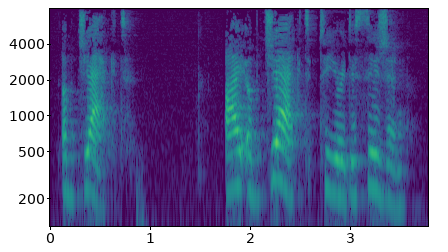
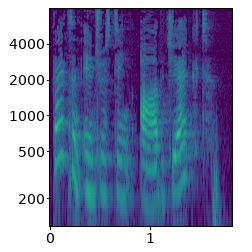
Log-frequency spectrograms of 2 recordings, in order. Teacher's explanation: If it's a verb, we get the second syllable. If it's a noun, we get the first syllable.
